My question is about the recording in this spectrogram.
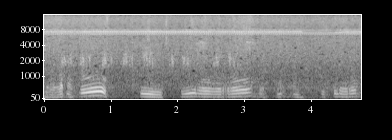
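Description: Steady, high-pitched drone of insects in the swamp vegetation, with louder low, pitched calls over it that rise and fall in pitch in short groups, the loudest about half a second to a second in.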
